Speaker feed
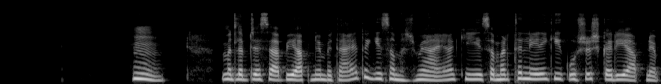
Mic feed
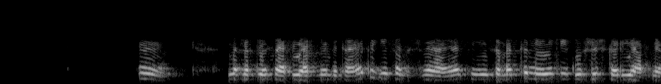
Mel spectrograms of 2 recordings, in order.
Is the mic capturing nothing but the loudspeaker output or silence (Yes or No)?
Yes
